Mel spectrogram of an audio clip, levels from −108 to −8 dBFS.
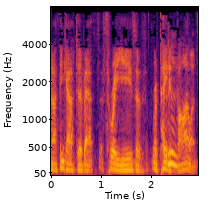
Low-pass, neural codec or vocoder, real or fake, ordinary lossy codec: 7.2 kHz; none; real; MP3, 32 kbps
